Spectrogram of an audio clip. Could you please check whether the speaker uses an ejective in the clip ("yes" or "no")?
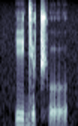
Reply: yes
